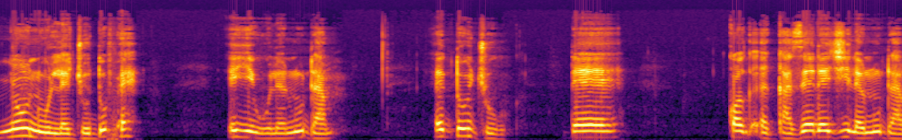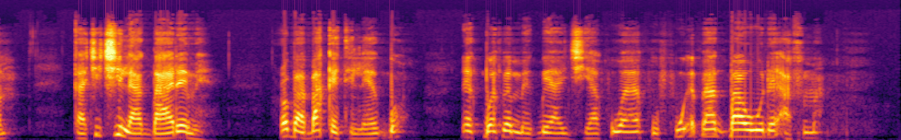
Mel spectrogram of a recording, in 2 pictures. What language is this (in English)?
Ewe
